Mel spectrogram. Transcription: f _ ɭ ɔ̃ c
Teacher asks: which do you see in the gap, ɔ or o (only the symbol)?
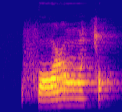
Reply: ɔ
